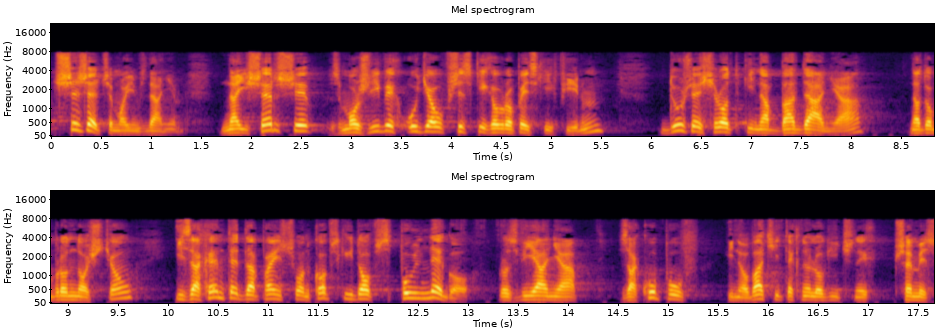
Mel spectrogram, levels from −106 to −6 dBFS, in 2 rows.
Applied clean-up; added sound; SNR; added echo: none; none; none; none.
